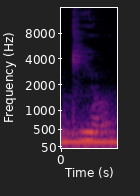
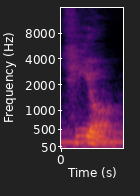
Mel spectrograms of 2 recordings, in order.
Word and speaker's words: 기어: 기어 기어 기어 그러면 어발음도 가고 기여 기어 여발음도 희한하죠 기여 기여 기여 기어 그지어나여 발음이 나요. 그럼 봐봐 원칙은 기어야 당연하죠. 두 개가 붙었으니까. 근데 허용은 반모음 첨가로 뭐도 허용해 준다는 거야.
